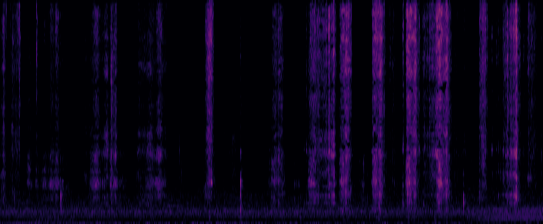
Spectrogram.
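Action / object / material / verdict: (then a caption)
scrape / birch wood spoon bowl cut with a steel hook knife / birch wood / none. A silver birch spoon held in the hand has its bowl interior smoothed with a steel hook knife that has a wooden handle, making repeated scraping cuts into the dry-ish birch. Short, bright rasping strokes rise over a steady low rumble that dominates throughout. The level stays fairly even from start to finish.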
